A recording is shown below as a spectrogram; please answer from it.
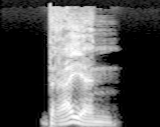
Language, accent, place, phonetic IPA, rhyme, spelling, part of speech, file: German, Germany, Berlin, [ˈdʁaɪ̯ən], -aɪ̯ən, Dreien, noun, De-Dreien.ogg
- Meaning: plural of Drei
